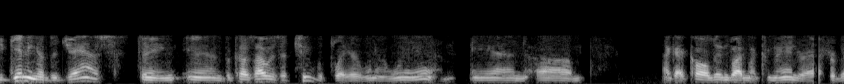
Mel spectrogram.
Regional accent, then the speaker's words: Oklahoma, United States; I was born and raised in Oklahoma, actually.

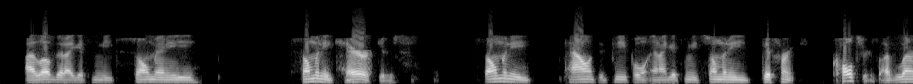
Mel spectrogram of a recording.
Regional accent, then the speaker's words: New York City, New York, United States; born there; I was born in New York City, yes.

